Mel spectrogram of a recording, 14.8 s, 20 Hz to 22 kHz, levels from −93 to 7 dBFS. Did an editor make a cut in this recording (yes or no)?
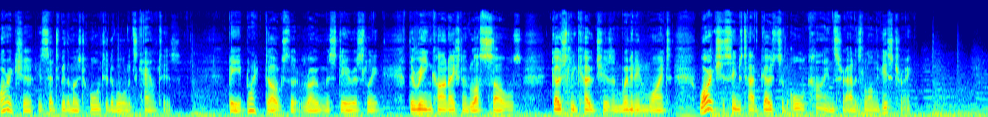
no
